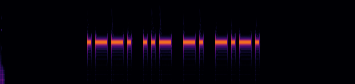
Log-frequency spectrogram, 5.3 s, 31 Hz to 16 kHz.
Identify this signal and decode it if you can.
Morse code, heard as a keyed tone, about 20 wpm, 700 Hz. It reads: PUNC
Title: Build A Word - 1 Letter At A Time - 3 to 5-Letter Words - 20wpm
